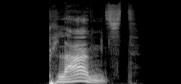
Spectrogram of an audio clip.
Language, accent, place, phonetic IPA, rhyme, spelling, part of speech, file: German, Germany, Berlin, [plaːnst], -aːnst, planst, verb, De-planst.ogg
- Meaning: second-person singular present of planen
